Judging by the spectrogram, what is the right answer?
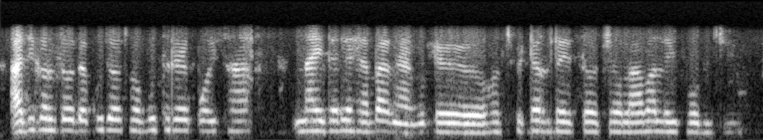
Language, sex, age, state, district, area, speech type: Odia, female, 45-60, Odisha, Sambalpur, rural, conversation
